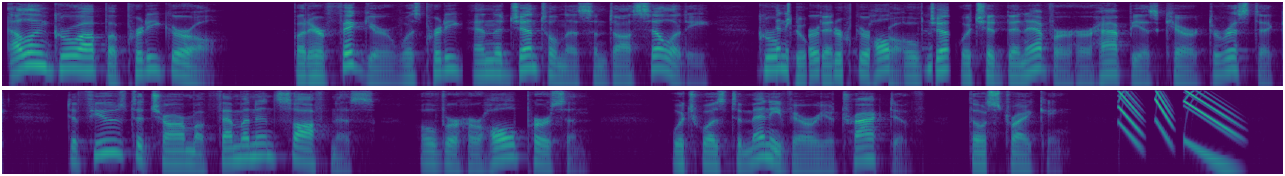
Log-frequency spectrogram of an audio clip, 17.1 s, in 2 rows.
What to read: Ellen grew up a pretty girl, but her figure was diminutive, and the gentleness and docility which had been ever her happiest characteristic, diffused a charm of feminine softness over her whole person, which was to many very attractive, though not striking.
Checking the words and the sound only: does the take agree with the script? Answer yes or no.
no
